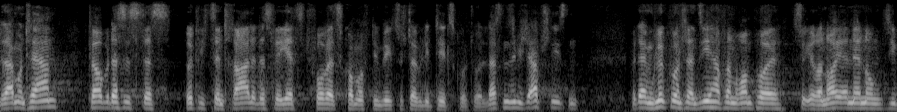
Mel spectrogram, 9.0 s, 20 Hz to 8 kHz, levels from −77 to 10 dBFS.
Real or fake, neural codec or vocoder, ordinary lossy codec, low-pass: real; none; Opus, 16 kbps; 7.2 kHz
